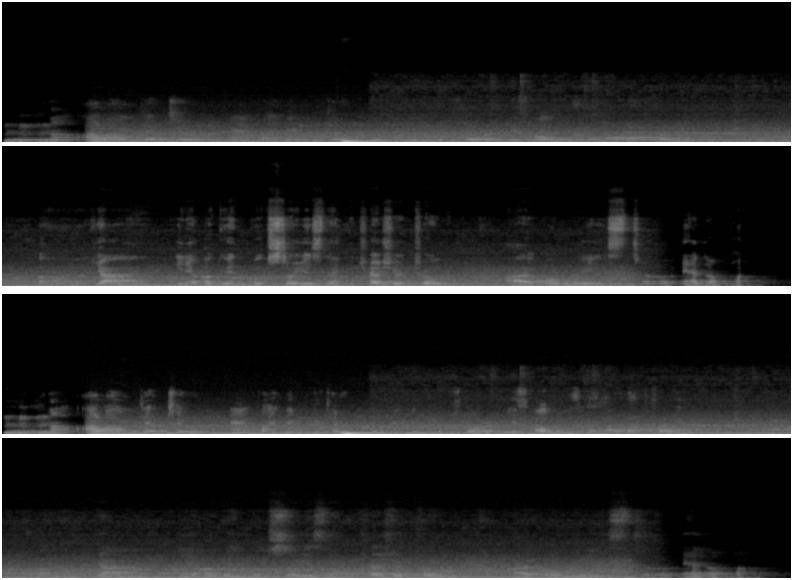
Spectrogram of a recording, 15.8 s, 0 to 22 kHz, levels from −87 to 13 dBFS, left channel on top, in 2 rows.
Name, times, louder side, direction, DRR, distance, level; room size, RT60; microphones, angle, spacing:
voice 1, 0.0-3.4 3.9-6.9, right 4 dB, 75° right, 8 dB, 0.5 m, -37 dB
Gull seagull / Ocean, 0.8-14.2, equal, 40° right, 1.2 m, -35 dB
voice 2, 3.1-4.3 5.2-5.6 8.2-12.3 12.9-15.3, left 2 dB, 70° left, 8 dB, 0.5 m, -32 dB
sound 1, 3.6-14.5, equal, 10° right, 1.2 m, -48 dB
Wind instrument woodwind instrument, 5.9-12.4, right 3 dB, 20° left, 1.0 m, -46 dB
5.8 x 4.8 x 3.6 m, 1.2 s
head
